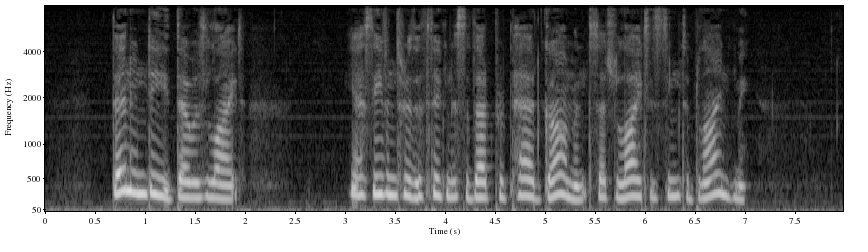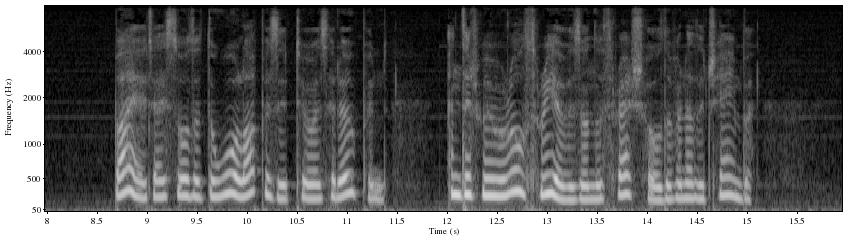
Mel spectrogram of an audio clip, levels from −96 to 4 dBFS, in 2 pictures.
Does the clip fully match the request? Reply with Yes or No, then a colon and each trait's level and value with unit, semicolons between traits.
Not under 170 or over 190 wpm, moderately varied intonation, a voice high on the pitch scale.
Yes: average, 175 wpm; average, 3.5 semitones; high, 240 Hz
